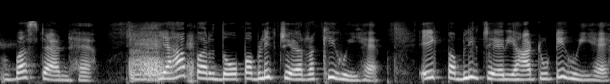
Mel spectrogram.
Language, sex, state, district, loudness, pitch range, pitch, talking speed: Hindi, female, Himachal Pradesh, Shimla, -13 LUFS, 225-285 Hz, 250 Hz, 175 wpm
